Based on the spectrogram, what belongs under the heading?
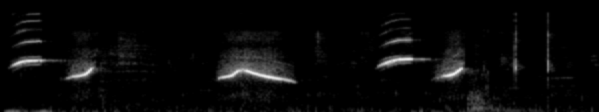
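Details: Pet parrot whistling: clear, pure whistled phrases, each a high note followed by a sliding rising note, repeated with pauses, ending with two sharp clicks.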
